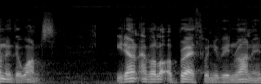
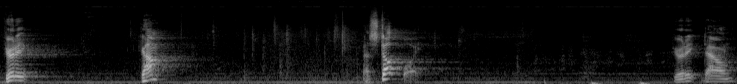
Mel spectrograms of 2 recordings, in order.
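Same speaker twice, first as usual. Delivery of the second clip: dog commands; 6 dB quieter than usual. Real, not acted. Handler giving his dog commands before the court, firm and clipped. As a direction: command the dog crisply and clearly.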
